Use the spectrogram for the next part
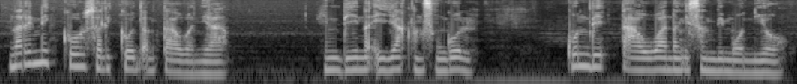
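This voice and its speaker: Guy reading scary stories, husky creaky voice, dramatic and suspenseful, real dry sound. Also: mid-range voice, mellow, no echo. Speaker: narrator of horror stories. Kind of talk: scripted first-person horror storytelling.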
